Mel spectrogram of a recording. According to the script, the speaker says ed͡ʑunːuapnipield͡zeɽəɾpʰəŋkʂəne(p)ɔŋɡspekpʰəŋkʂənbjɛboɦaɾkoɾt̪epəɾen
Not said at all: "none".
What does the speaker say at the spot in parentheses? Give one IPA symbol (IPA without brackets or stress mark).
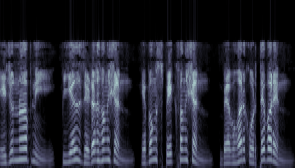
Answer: b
